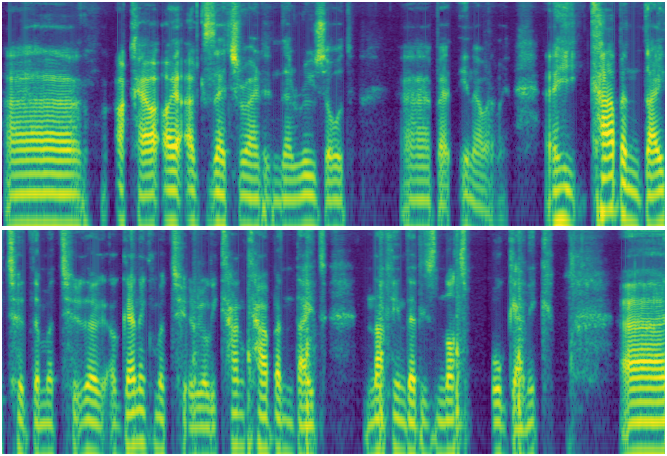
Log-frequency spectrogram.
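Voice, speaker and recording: A man with a lowish, darkish voice hosts a casual archaeology live stream, rambling with lots of fillers and restarts. He swears freely and jokes with his chat, and the audio has no room sound.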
